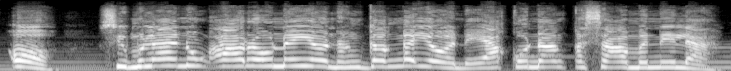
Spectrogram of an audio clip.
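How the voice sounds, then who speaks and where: A woman's voice: very high voice, fast talker, pushed and bright, faint music behind. A woman playing a stern, irritable older grandmother in a Filipino radio drama, nagging and combative. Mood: scolding. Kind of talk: Tagalog radio drama dialogue.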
